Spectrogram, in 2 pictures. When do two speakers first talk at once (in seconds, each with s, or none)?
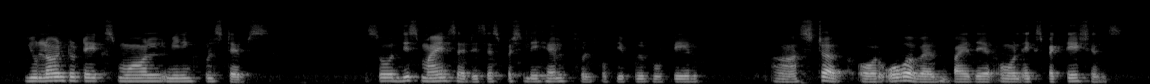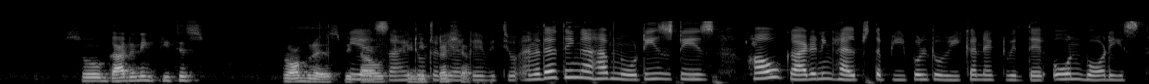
15.0 s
